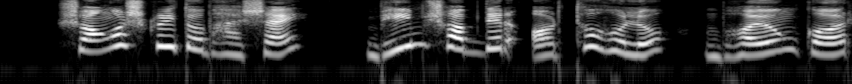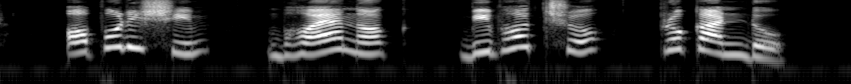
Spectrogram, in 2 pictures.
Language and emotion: Bengali, neutral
